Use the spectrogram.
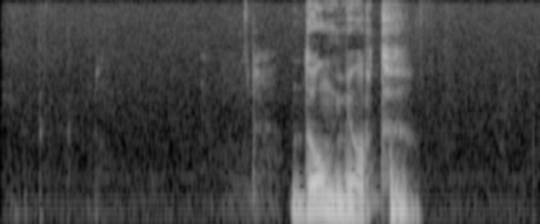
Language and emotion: Russian, neutral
